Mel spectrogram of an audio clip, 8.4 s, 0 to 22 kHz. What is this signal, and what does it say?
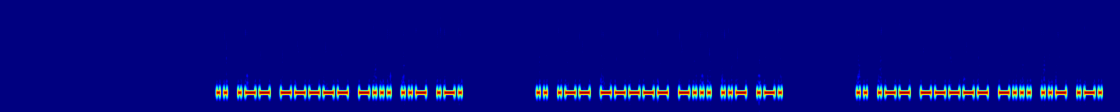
Morse code, heard as a keyed tone, about 46 wpm, 700 Hz. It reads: IW0BUR IW0BUR IW0BUR
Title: DXCC-100 Call Signs - 6 Characters - Repeated 3x - 45wpm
